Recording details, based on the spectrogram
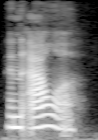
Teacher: Because the H is silent. The word starts with an ow sound, which is a vowel sound.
